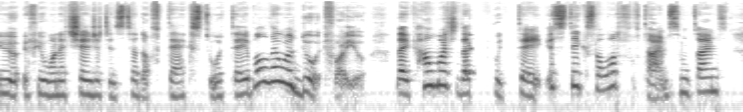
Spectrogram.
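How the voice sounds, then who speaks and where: A woman speaks with fairly high pitch, ordinary pitch variation and vocal fry. The sound is dry and close, with no echo. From Tunisia. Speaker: tech entrepreneur and workshop speaker. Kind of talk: online workshop presentation. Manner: halting, many fillers and repeats.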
